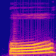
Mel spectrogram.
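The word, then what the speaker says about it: aux: at all and then a plus Le will become o AIX but then remember that phonetically it's O Okay so that's the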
